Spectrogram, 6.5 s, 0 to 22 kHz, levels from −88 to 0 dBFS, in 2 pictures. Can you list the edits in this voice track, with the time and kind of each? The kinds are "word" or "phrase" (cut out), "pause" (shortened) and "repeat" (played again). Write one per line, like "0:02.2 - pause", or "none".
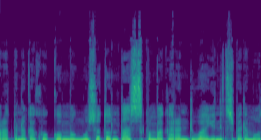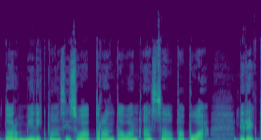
0:01.8 - word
